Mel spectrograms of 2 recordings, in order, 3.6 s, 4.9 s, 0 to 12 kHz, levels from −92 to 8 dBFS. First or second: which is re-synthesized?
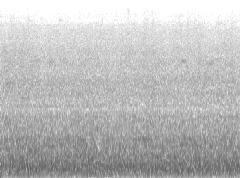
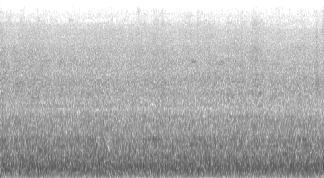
second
